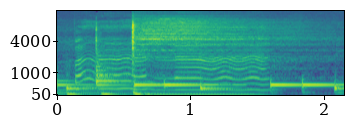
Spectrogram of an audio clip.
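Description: Live dangdut band music: a quick hand-drum pattern and a steady held keyboard note under a wavering melody line with vibrato, and a cymbal crash about half a second in. The drums and bass drop out briefly near the end.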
